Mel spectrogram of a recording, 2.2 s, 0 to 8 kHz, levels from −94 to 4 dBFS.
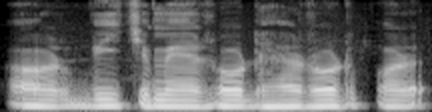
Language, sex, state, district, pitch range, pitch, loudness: Hindi, male, Bihar, Patna, 115-120 Hz, 115 Hz, -15 LUFS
